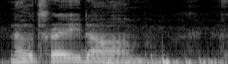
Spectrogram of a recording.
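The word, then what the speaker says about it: Notre Dame: No trey dom. Fighting Irish. That's how you pronounce in Irish. It's Dom. Kind of like damn, but dumb, you know, kind of like a zesty.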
